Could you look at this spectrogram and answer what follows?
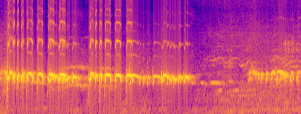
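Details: Zebra dove song, local birds with big voices, played to prompt lazy doves to answer and sing: fast stuttering runs of rich cooing notes, two bursts, then a softer trailing coo and another short run.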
